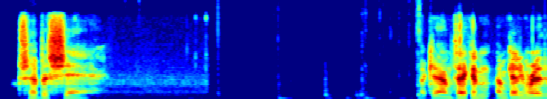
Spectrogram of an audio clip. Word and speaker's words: trebuchet: Trash bucket. Trash bucket? Is that what you call it? I pronounced it wrong. Okay. Trebuchet. Trebuchet.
